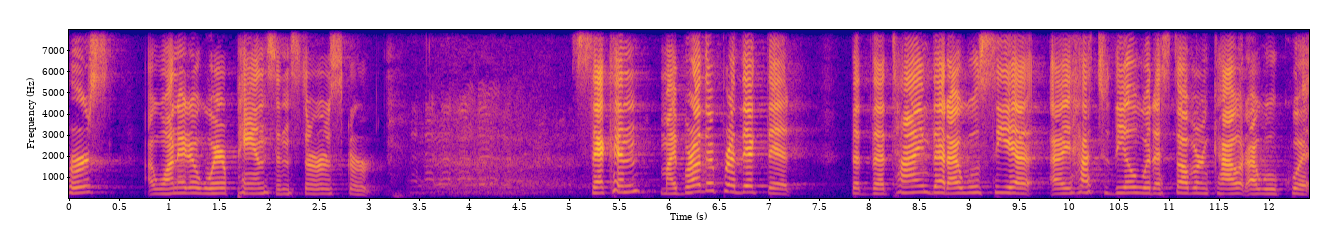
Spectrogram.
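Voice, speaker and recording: A woman's raised, projected voice in a Panamanian accent, high in pitch and fairly even in intonation, at a fairly slow pace with long, frequent pauses. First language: Spanish. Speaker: program coordinator. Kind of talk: live storytelling performance. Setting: theatre stage.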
